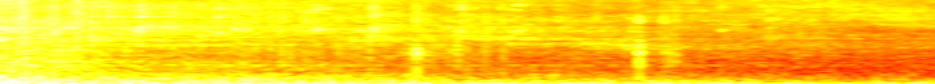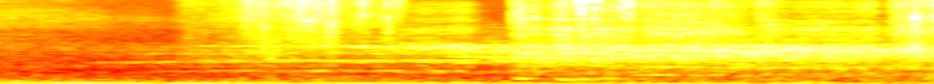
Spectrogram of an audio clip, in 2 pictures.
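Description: Horror film trailer soundtrack: a deep low rumble that fades away steadily, with a faint high held tone coming in near the end.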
